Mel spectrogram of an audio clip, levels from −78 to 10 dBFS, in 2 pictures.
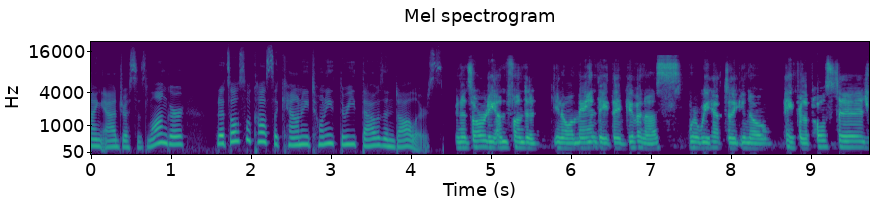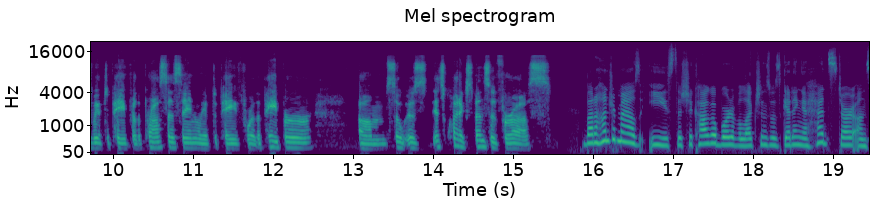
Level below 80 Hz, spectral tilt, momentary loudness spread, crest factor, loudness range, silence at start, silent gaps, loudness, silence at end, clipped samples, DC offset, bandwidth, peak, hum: -68 dBFS; -2.5 dB/octave; 7 LU; 18 dB; 4 LU; 0 s; 4.41-4.56 s, 15.57-15.65 s; -25 LUFS; 0 s; under 0.1%; under 0.1%; 19 kHz; -10 dBFS; none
